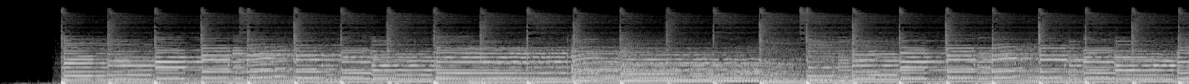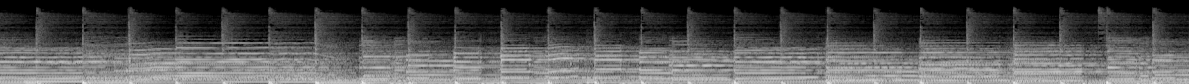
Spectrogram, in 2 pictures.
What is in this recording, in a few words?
Forty String Swing, steel guitar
